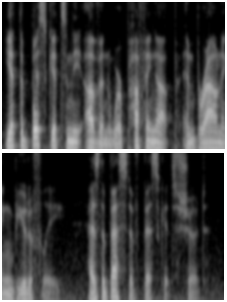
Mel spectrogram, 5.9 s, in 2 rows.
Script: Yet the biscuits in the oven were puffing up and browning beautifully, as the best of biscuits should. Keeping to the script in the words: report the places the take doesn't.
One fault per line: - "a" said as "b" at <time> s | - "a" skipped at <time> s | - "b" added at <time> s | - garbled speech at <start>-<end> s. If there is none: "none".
none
